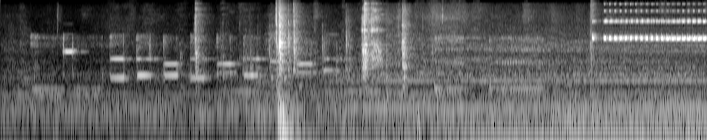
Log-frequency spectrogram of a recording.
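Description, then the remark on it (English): A telephone rings with an unusual electronic tone: short melodic beeps, a dull knock, then a sustained high warbling ring near the end, all over a steady low mechanical rumble. “Then the ringing phone should.”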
